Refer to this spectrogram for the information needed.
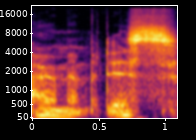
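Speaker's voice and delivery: puzzled whisper, as if to oneself. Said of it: "I was just like".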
